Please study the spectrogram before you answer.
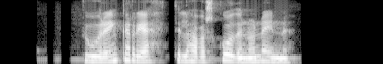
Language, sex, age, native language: Icelandic, female, 40-49, Icelandic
